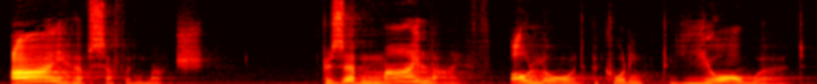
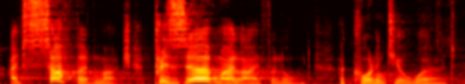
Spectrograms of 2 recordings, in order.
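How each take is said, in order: First: Long loud "I", then weight on "my" and "your"; slow, spaced reading punching "I", "my", "your"; stress on pronouns. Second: "suffered" and "Preserve" punched loud; stress on verbs. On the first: Teacher has listeners reflect on pronouns, stressing "I", "my", "your". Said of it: "emphasizing the yous, the yours, the my's". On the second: Teacher shows another reading of the psalm, stressing "suffered" and "Preserve". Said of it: "Or we can say". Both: Shown as a demonstration.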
